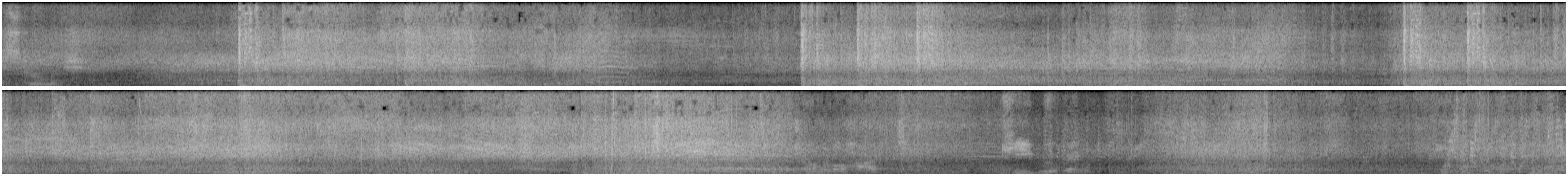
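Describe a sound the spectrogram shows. Video game gunfire and energy blasts crackle and boom loudly.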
